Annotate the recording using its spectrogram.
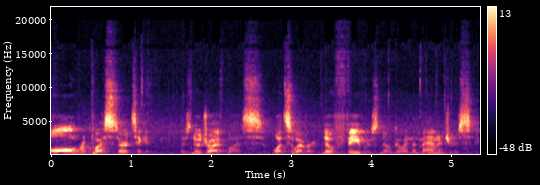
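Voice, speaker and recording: A man with an American accent talks at a fairly quick pace and medium pitch, with fairly even intonation and big swings in loudness. The recording has audible room echo and noticeable background noise. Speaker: DevOps manager. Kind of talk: meetup talk. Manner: fast.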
